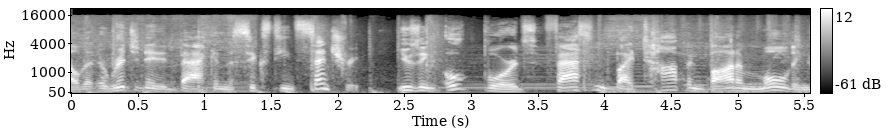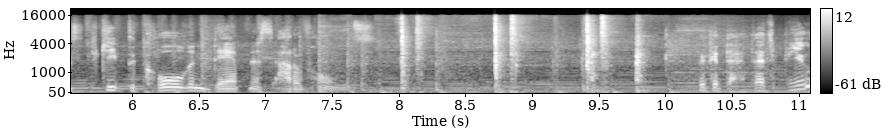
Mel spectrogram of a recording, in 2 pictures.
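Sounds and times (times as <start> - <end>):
background music: 0.0 - 11.0
nail gun firing: 8.0 - 10.0.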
